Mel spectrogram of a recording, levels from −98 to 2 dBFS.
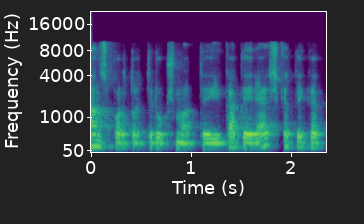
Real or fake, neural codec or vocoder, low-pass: real; none; 9.9 kHz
